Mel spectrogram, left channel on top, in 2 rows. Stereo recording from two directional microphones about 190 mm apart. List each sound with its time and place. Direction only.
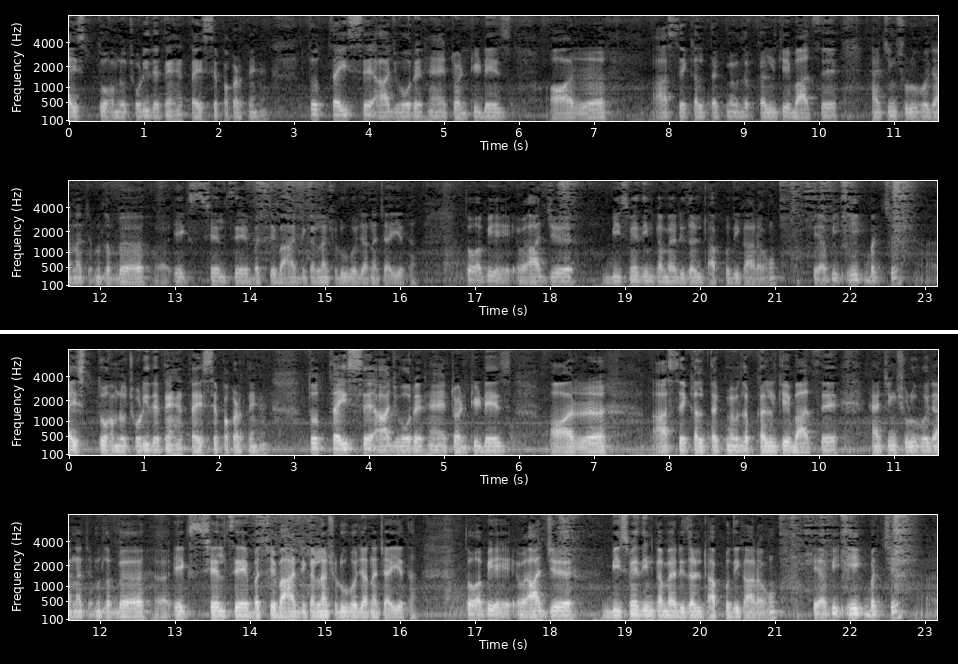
0.0 s speech: 5° left (ahead or behind)
6.4 s a man's voice: 10° left (ahead or behind)
8.5 s speech: 20° right (ahead or behind)
9.5 s speech: 10° left (ahead or behind)
13.5 s a man's voice: 15° right (ahead or behind)
20.4 s a man's voice: centre (ahead or behind)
